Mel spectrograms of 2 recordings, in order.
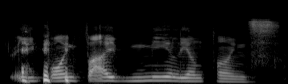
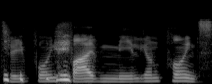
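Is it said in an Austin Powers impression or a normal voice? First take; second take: Austin Powers; normal. First: It is said as an Austin Powers impression. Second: It is said in his normal voice.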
